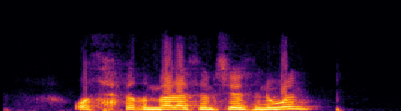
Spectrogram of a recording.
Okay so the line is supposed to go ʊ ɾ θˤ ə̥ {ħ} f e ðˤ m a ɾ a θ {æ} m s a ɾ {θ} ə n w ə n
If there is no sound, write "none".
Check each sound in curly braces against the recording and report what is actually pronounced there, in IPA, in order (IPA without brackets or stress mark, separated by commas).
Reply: ħ, æ, θ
